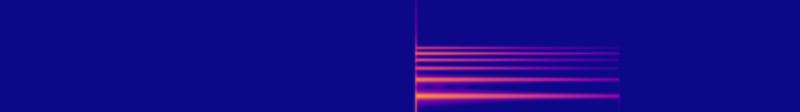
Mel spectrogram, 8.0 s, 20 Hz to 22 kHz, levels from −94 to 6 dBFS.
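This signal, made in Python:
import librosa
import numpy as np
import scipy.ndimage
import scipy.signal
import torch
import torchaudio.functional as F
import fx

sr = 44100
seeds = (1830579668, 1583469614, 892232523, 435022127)

y = fx.additive_stiff(sr, length_s=2.03, hz=597.0, level_db=-17.0, upper_db=(-6.5, -18.5, -16.0, -6.0, -19.5), decay_s=2.57, stiffness=0.0035)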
